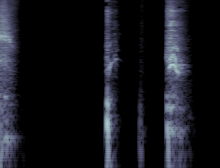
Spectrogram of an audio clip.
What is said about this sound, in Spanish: A ver. está tosiendo.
